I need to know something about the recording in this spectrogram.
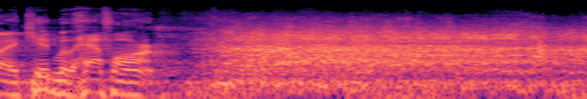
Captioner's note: audience laughing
